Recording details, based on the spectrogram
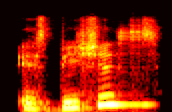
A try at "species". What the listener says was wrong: Good. Very good. This is like sh, right? At the beginning, you said it without the sh, but it's better like that.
